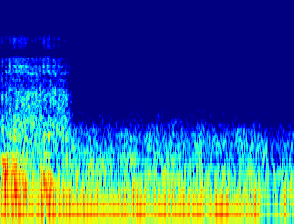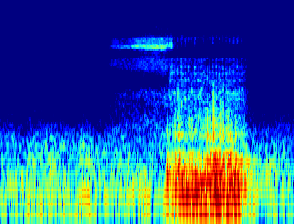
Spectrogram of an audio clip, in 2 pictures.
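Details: Sleeping Labrador Retriever snoring: a rough low snore at the start, a quiet stretch of soft breathing, then a louder rattling inhale near the end.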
